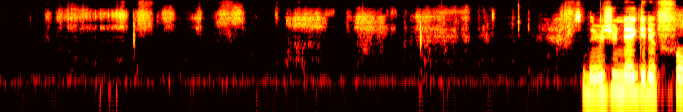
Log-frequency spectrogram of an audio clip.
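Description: A pencil scratches on paper in short strokes.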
